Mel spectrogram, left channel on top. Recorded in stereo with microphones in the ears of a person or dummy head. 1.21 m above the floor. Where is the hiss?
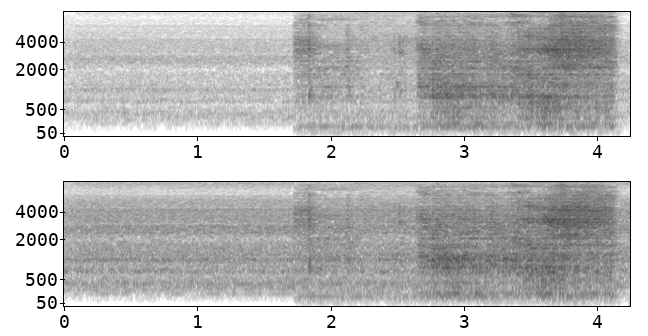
Centre (ahead or behind), 1.1 m.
